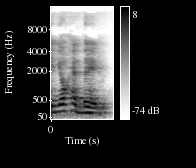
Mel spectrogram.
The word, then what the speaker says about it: Jochebed: No livro está escrito Jochebed, mas a pronúncia é Yoredeb.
